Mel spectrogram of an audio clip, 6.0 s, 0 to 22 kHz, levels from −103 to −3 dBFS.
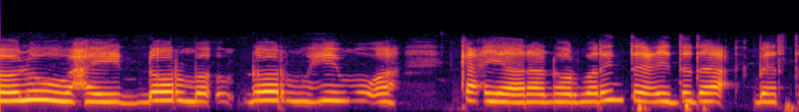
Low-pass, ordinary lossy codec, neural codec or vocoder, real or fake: none; none; none; real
